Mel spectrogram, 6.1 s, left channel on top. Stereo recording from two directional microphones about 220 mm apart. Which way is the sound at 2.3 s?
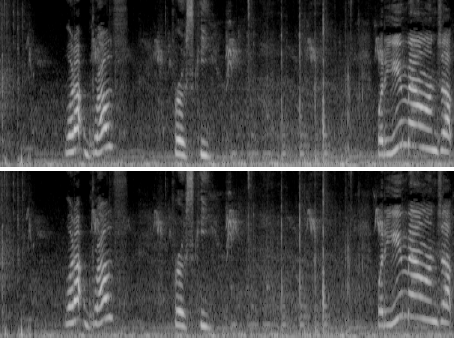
5° left (ahead or behind).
